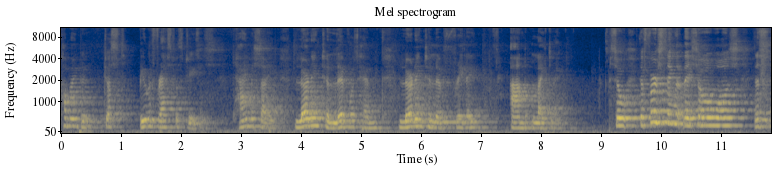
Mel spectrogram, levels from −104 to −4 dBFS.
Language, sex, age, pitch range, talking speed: English, female, 60-79, 180-230 Hz, 145 wpm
